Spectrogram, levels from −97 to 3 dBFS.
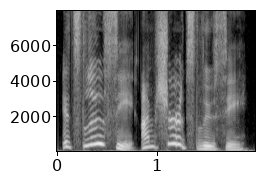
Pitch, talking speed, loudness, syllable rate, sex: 230 Hz, 150 wpm, -16 LUFS, 4.4 syllables/s, female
